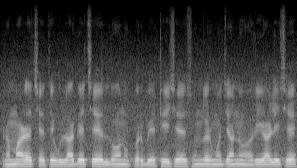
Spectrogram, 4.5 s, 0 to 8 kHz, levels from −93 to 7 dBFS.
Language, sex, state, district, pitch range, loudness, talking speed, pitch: Gujarati, male, Gujarat, Gandhinagar, 100-105 Hz, -16 LUFS, 175 wpm, 100 Hz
